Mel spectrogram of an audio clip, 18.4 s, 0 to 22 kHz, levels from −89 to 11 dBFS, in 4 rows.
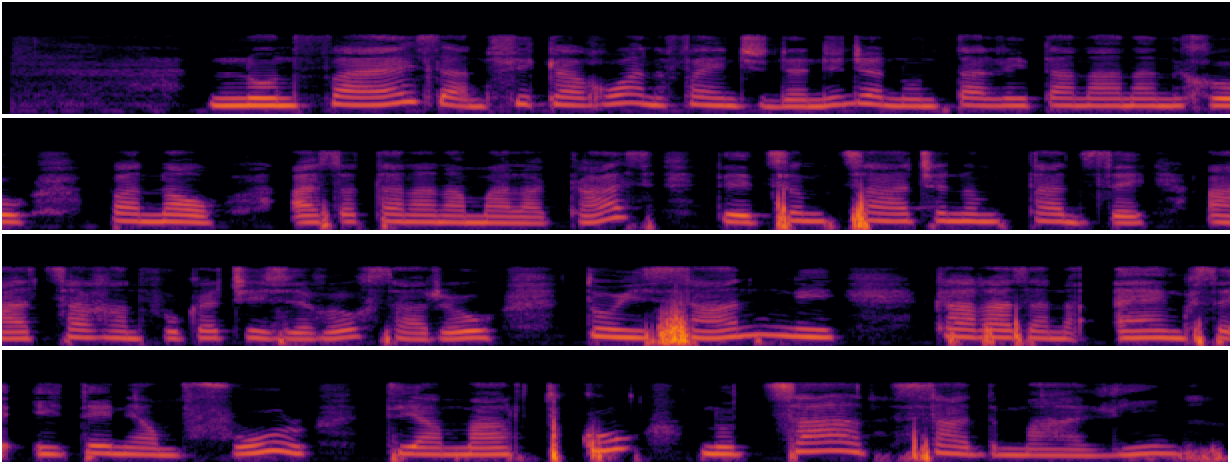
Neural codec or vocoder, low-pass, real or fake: none; 7.2 kHz; real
